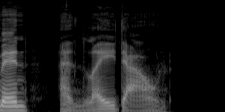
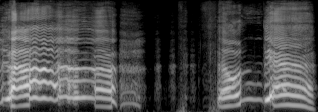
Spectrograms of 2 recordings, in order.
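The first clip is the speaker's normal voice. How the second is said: very high, loud scream; frightened shout; 14 dB louder, much slower than usual. Acted. Tim hearing thunder, very high and loud. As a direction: scream it like a scared kid. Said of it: "shouted Tim".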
